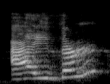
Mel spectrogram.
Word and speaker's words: either: Either or either? Either. Okay, what do you think? Either or either? Actually, both are correct, guys. The difference is the type of English. In American English, you say either.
